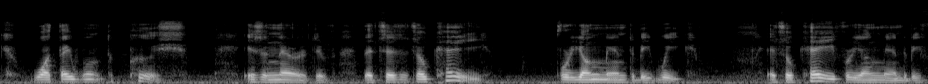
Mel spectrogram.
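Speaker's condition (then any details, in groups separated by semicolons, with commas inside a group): Cerebral palsy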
